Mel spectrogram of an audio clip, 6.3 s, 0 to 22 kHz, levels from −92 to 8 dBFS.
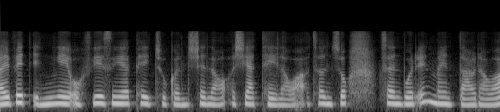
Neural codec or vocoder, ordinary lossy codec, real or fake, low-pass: codec, 16 kHz, 0.3 kbps, FocalCodec; none; fake; none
